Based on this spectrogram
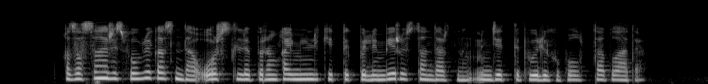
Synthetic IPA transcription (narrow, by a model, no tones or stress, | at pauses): qʰɑzɑqst̪ɑnɾe̞spublijkɑsənd̪ɑwʔo̞ɾəst̪ʰɪlɪbɪɾəɴqɑjme̞mle̞kʲe̞t̪ːɪk̚bɪlɪmbe̞ɾust̪and̪aɾt̪ənəɴmʔɪnd̪e̞t̪ːɪbɵlɪɡʲɪbo̞lˠəp̚t̪ʰɑbəlˠɑd̪ə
